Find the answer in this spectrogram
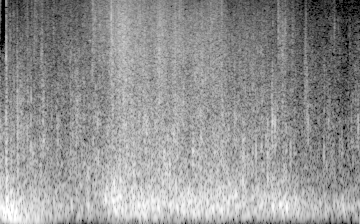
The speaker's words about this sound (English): Oh no! Look! A big rock! We climb into the boat. We're in the boat for an hour. Suddenly, our boat hits a rock.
